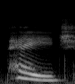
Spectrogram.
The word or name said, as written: page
